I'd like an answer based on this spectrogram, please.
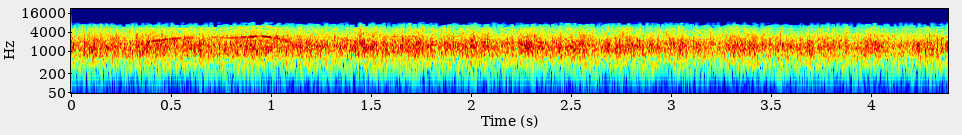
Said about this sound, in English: You see, Brother Carpenter has got you your big clam bake on and off the air for a full year now. And we think it's worth at least a burst of spontaneous applause. So let's get spontaneous. Now, come on, give him a hand there, boy.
